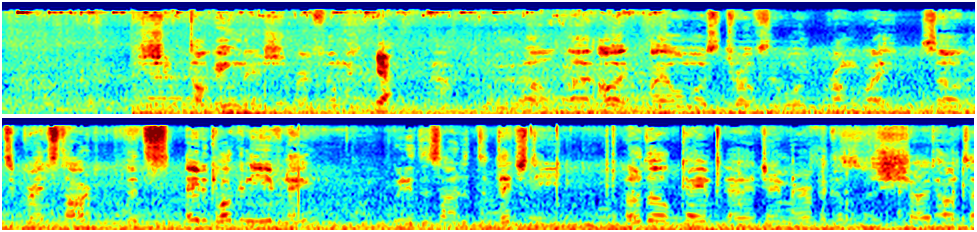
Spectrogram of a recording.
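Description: A car engine and tyres rumble steadily on a road.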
